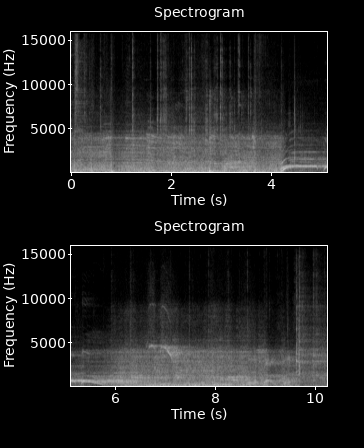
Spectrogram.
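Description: Hip hop song with vocals playing as a soundtrack. About four seconds in, a long pitched note glides up and holds for over a second with a brief break.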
